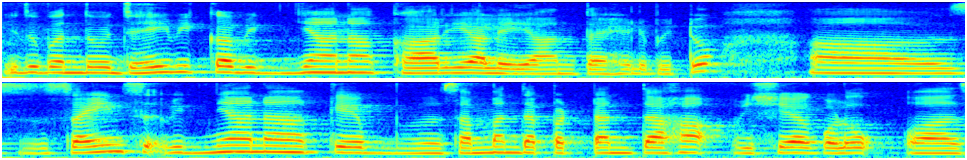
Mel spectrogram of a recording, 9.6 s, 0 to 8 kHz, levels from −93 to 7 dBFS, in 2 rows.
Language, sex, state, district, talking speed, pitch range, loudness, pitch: Kannada, female, Karnataka, Shimoga, 80 wpm, 195-225 Hz, -16 LUFS, 210 Hz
